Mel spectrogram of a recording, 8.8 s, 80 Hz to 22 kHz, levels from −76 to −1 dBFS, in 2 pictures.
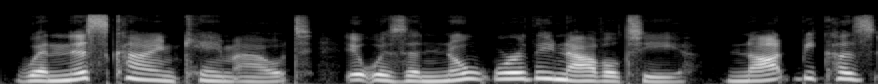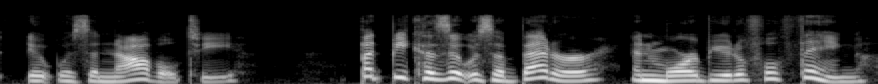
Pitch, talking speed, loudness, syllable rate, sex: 220 Hz, 180 wpm, -18 LUFS, 5.3 syllables/s, female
